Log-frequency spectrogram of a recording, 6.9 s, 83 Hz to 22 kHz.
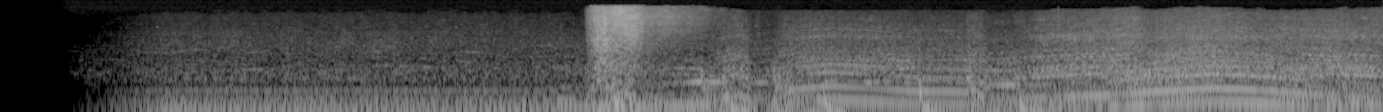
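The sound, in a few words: Lamborghini Veneno engine revving in the video game Forza Horizon 2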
